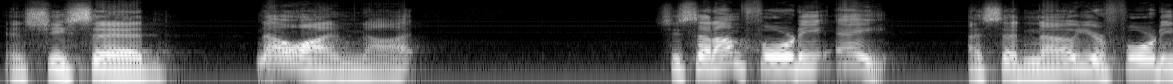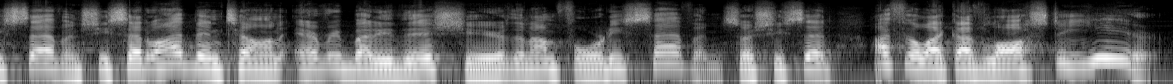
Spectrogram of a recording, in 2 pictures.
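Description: A man's voice: high-pitched, sing-song, normal speed, a little mellow. A man in his fifties preaching a sermon, reading scripture and praying, in an earnest, conversational way with frequent repeated words. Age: 50s. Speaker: pastor.

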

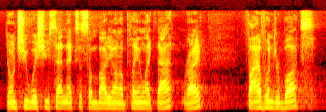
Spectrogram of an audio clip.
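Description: Hoarse pastor in an echoey church. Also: male voice, fairly high pitch, flat delivery, a little fast, warm tone. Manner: joking, casual, talks to the congregation. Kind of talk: sermon. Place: church sanctuary. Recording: dull echoey church hall recording.

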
